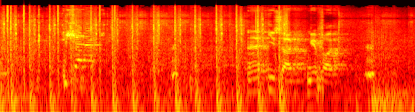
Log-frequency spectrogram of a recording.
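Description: Rapid gunfire rings out in quick bursts.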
